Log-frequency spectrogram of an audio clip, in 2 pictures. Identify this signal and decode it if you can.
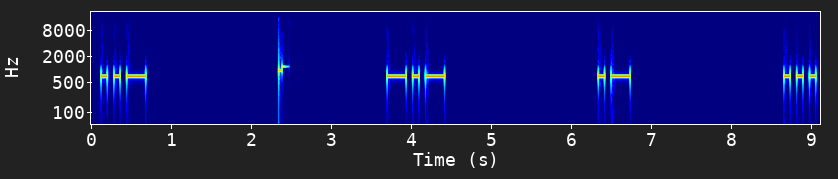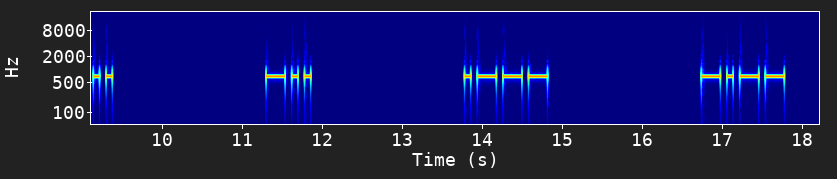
Morse code, heard as a keyed tone, about 15 wpm, spaced as for 4 wpm, 700 Hz. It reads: U KA5DJY
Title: USA Call Signs - 6 Characters - 8x Character Spacing - 15wpm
